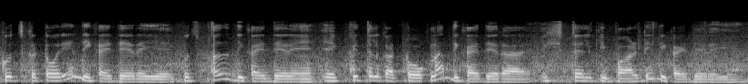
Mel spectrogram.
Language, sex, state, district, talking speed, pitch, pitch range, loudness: Hindi, male, Rajasthan, Bikaner, 215 wpm, 145 Hz, 130-165 Hz, -15 LUFS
